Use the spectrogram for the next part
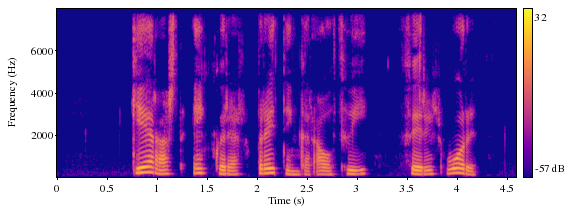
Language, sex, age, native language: Icelandic, female, 40-49, Icelandic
